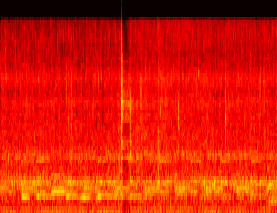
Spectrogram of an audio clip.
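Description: Red wine sizzling and bubbling in the hot steel inner pot of an Instant Pot on its sauté setting as it deglazes the pan, a silicone spatula scraping the bottom, with one sharp click about halfway through. Soft background music plays along.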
